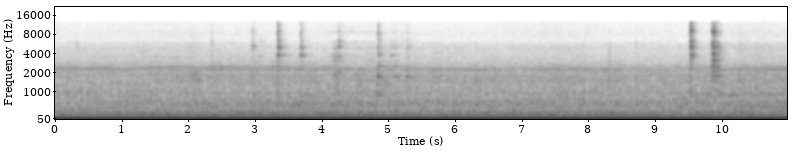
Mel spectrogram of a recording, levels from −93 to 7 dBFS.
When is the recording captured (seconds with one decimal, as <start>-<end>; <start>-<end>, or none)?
0.0-4.1; 4.8-11.0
